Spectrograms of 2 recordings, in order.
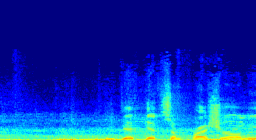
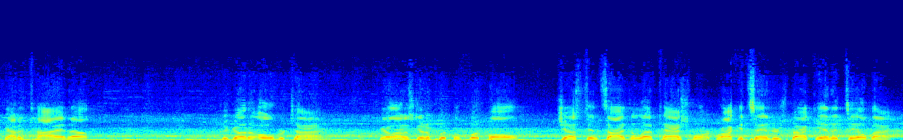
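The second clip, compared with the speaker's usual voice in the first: fast, raised radio play-by-play; live play-by-play; 5 semitones higher than usual. Real, not acted. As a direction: call the play as it happens.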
